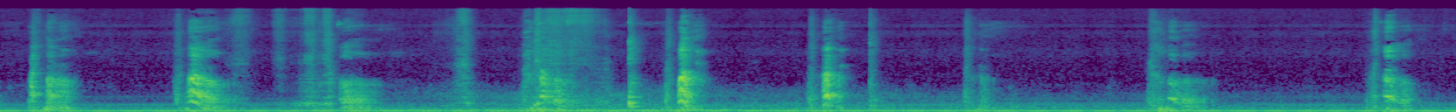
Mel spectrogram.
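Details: Boston Terrier throwing a fit: short, low grumbling growls and huffs, about ten separate bursts spread over the clip at uneven intervals, with a steady low background hum.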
